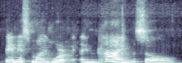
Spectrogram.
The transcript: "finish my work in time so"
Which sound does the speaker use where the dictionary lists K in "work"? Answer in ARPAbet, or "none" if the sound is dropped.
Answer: K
